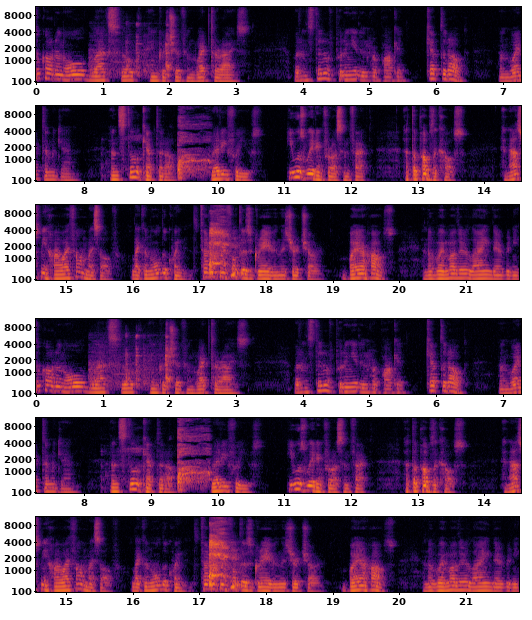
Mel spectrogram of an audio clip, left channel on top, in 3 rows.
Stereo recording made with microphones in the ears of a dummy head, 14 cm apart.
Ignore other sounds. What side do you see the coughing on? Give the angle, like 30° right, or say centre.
70° right.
